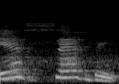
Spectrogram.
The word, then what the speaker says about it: exceder: Chuva, manhã, filho, nascer, desça e exceder. É como se esse X não existisse.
